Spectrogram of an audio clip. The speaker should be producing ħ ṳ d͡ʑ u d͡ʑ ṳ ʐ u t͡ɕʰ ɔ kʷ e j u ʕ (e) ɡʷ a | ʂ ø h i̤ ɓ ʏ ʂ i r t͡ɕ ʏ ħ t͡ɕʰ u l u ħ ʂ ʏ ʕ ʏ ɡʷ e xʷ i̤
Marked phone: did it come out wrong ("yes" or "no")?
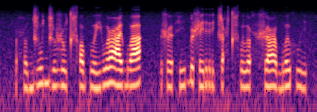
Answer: no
